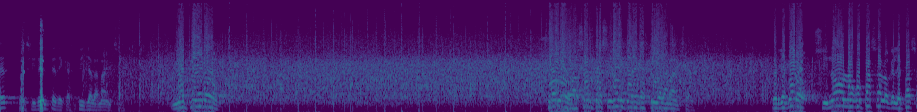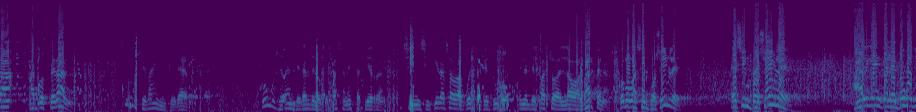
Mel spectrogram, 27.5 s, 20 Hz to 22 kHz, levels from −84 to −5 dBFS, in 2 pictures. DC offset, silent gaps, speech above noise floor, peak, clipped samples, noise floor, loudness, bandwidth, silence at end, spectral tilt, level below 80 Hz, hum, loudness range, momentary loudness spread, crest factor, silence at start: under 0.1%; none; 21 dB; -28 dBFS; under 0.1%; -74 dBFS; -53 LUFS; over 20 kHz; 0 s; -2.5 dB/octave; -76 dBFS; none; 10 LU; 13 LU; 26 dB; 0 s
